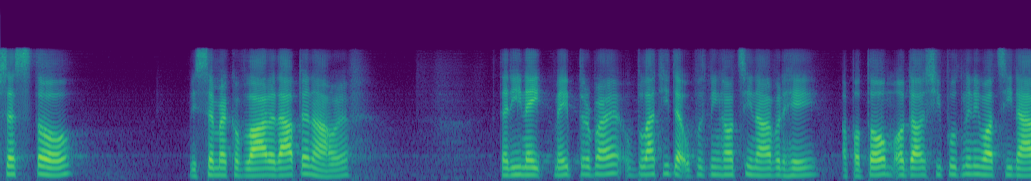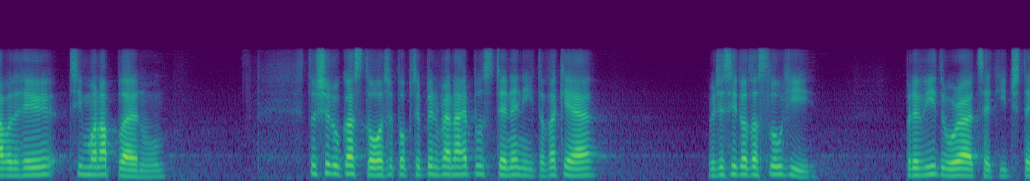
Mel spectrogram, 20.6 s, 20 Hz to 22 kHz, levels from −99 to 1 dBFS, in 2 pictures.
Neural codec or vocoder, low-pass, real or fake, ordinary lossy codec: codec, 16 kHz, 0.2 kbps, FocalCodec; 7.2 kHz; fake; MP3, 96 kbps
